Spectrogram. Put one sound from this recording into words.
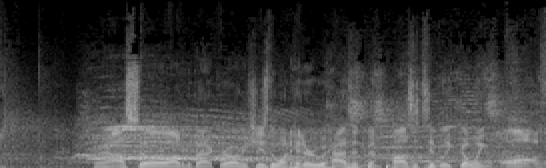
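Young women cheer and shout together.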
